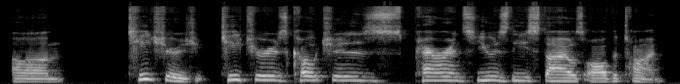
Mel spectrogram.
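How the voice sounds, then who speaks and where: A man with a Boston accent speaks at a very slow pace with ordinary pitch variation. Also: very clean recording, silent background. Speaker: leadership trainer and author. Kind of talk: interview.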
